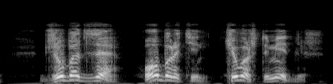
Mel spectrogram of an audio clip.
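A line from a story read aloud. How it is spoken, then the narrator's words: Shouting. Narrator (Russian): Сунь-Укун сразу же закричал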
